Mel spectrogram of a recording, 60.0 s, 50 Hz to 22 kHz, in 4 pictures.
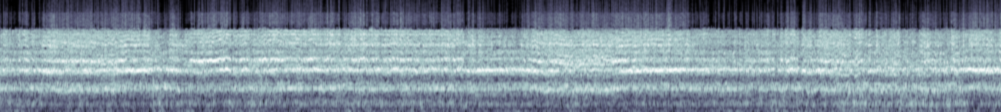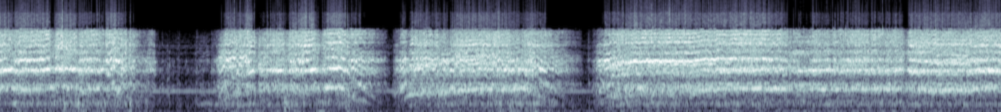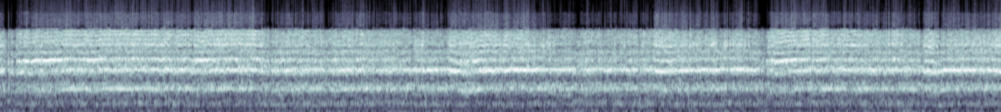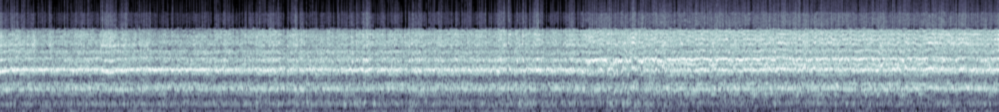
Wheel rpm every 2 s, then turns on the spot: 220, 230, 230, 230, 220, 240, 210, 230, 120, 150, 130, 130, 170, 230, 220, 220, 230, 230, 230, 230, 230, 230, 230, 230, 240, 230, 230, 210, 210, 220.
22-24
